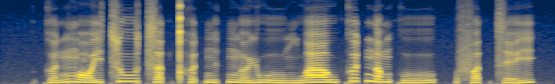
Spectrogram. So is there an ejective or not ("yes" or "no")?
no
